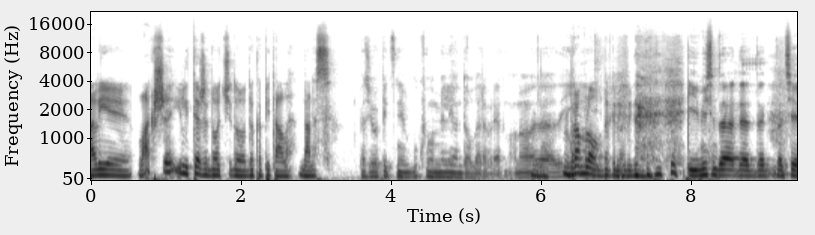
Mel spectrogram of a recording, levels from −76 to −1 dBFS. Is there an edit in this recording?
no; 0 cuts

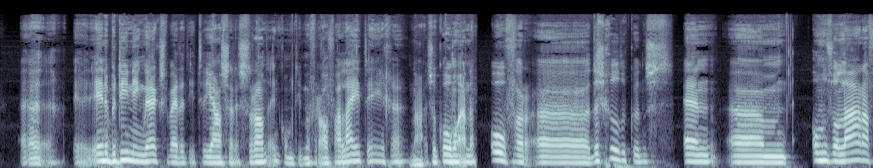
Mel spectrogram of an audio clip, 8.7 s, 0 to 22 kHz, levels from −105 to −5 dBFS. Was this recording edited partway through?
yes; 2 cuts; at 4.8 s, 6.8 s

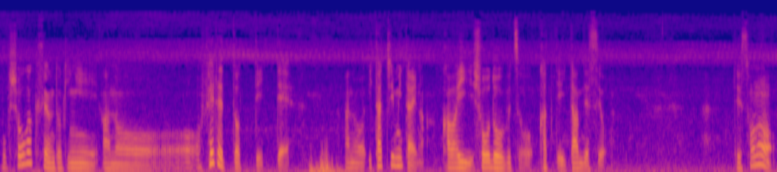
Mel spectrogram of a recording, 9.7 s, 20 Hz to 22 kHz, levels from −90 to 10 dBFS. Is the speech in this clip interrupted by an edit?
yes; 1 cut; at 5.4 s

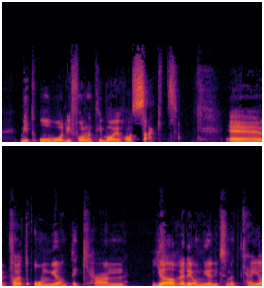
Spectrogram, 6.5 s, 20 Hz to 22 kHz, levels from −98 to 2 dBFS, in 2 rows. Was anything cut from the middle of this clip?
no; 0 cuts

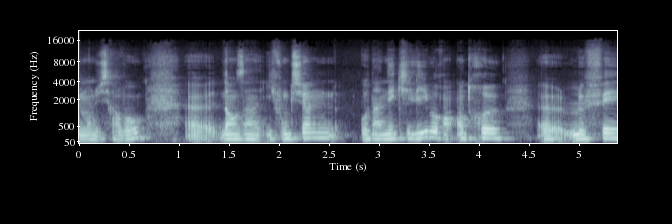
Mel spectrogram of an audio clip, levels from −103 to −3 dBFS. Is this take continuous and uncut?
no; 1 cut; at 2.9 s

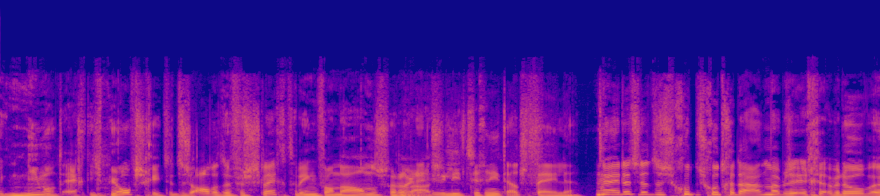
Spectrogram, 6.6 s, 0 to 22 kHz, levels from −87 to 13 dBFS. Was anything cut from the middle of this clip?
yes; 4 cuts; at 3.2 s, 3.9 s, 4.8 s, 5.2 s

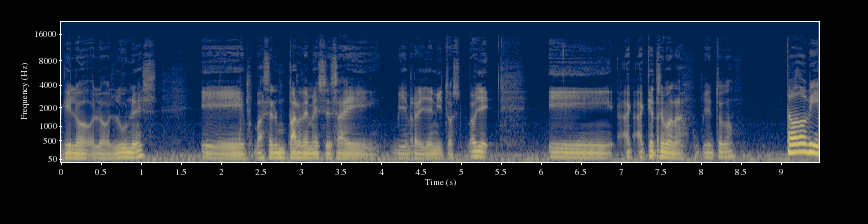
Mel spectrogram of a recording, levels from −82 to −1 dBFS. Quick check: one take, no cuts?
no; 4 cuts; at 2.4 s, 4.4 s, 7.1 s, 7.5 s

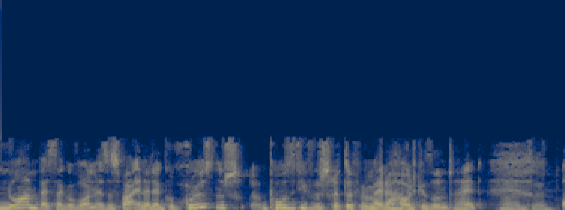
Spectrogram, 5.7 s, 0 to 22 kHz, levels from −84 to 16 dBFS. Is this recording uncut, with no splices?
yes; 0 cuts

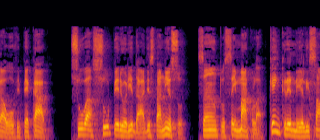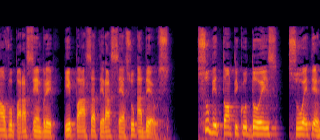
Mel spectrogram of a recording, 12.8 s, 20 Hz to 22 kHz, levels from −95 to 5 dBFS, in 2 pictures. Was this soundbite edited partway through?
yes; 4 cuts; at 4.4 s, 5.3 s, 6.2 s, 9.1 s

